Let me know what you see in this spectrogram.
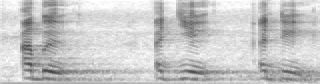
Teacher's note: Yang ba, jim, dal sifat hurufnya kan istifal ya, tipis. Jadi suara qalqalahnya tipis.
